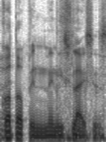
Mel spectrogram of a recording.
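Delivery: put-on Russian accent. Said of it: "I want to sound Russian today".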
